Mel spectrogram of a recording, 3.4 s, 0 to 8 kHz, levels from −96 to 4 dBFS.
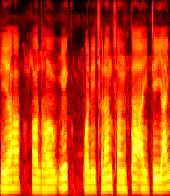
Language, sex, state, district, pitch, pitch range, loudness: Hindi, male, Bihar, Vaishali, 135 Hz, 130-140 Hz, -17 LUFS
